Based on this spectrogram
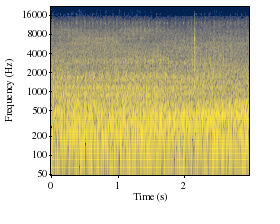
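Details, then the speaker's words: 2022 Toyota 4Runner TRD, lifted, about a year old: steady, even idle with a smooth, unbroken hum and no knocks, ticks or misses; normal idle. "and there we go solid as a rock no problems at all right"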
